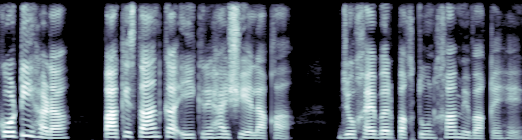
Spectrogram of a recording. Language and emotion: Urdu, neutral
